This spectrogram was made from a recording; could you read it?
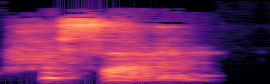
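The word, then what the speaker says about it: phassa: So Diana likes to give the example that it's like the PH in upholstery. So this word pusa, contact, is also pronounced in that way.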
